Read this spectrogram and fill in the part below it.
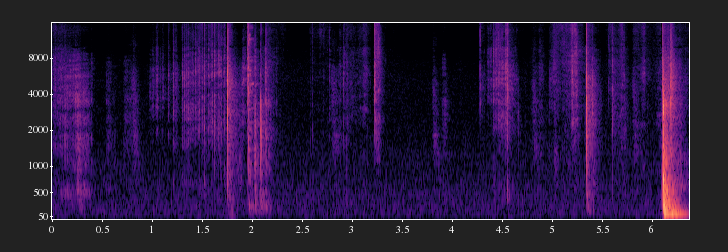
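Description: Scissors cutting through paper and a printed sheet while trimming excess for a moose Christmas door hanger, heard as a few short, quiet snips spread across a mostly silent stretch, with a louder close rustle at the end.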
